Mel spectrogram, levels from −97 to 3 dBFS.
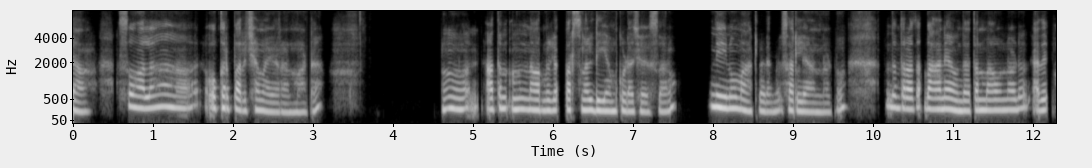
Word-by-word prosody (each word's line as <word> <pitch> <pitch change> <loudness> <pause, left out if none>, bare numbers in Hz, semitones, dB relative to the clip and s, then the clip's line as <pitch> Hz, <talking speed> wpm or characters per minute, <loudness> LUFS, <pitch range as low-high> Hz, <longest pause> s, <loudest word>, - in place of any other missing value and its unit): Yeah! 215 -2 -1 0.4
So, - - -5 0.2
అలా 290 +2 +2 0.7
ఒకరు 280 -1 +1
పరిచయమయ్యారనమాట. 205 -4 -3 1.6
హ్మ్. 265 -1 +1 0.3
అతను 275 +2 +2
హ్మ్, 260 0 +3
నార్మల్‍గా 240 -1 +2
పర్సనల్ 245 0 +2
డీఎం 230 -1 +3
కూడా 220 -1 0
చేశారు. 215 +4 -4 0.5
నేను 285 -2 +6
మాట్లాడాను 225 -1 -3
సర్లే 225 -3 +1
అన్నట్టు. 205 +5 -7 0.6
దాని 295 -1 +1
తర్వాత 265 -1 +3
బానే 265 0 +3
ఉంది. 230 0 +2
అతను 245 +1 +2
బావున్నాడు, 250 +2 0 0.2
అదే 245 - +2
245 Hz, 115 wpm, -23 LUFS, 220-265 Hz, 1.6 s, నేను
